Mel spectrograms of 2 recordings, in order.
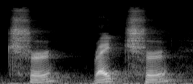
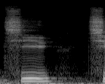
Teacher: with chr, your lips are making more of a rounded opening and you feel more of a puff of air coming out · Term: pinyin CH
